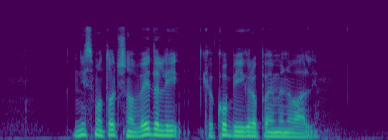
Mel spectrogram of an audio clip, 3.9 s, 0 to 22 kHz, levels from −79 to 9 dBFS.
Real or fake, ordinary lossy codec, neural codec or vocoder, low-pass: real; none; none; 9.9 kHz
